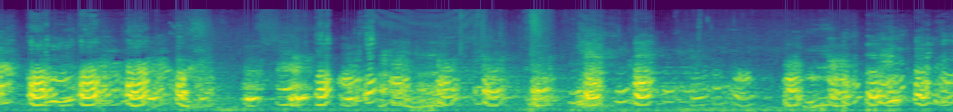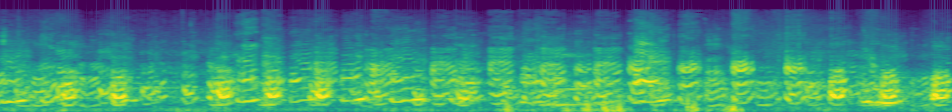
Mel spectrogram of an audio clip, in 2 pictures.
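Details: Crowded sea lions lying on docks at Westport, Washington, keep up a noisy chorus: rapid, overlapping harsh barks, about two per second, with occasional drawn-out moans among the many voices.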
